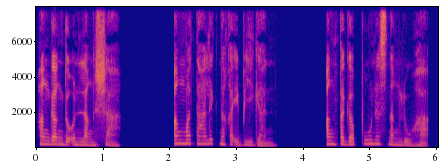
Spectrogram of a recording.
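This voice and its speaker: A woman narrating a romantic drama from a script in a measured, emotive storytelling manner. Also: low-pitched, dark tone, no echo, studio quality.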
